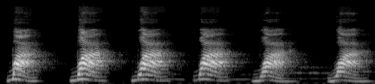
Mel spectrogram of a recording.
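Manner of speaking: demanding an answer from the streamer, loud and angry; loud repeated why. Real, not acted. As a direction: fire the word why again and again.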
